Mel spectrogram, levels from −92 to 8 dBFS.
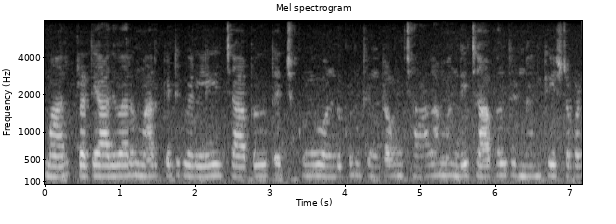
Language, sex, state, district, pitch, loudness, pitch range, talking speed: Telugu, female, Andhra Pradesh, Krishna, 200 Hz, -19 LUFS, 195-210 Hz, 125 wpm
